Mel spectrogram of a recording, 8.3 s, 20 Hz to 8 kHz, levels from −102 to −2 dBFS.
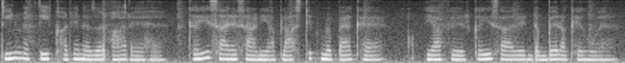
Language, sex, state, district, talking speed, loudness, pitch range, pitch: Hindi, female, Jharkhand, Ranchi, 160 wpm, -15 LUFS, 195-220 Hz, 205 Hz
